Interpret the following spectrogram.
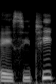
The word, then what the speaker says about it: ACT: And that is exactly where ACT comes in, acceptance and commitment therapy. ACT, and they actually pronounce it act.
